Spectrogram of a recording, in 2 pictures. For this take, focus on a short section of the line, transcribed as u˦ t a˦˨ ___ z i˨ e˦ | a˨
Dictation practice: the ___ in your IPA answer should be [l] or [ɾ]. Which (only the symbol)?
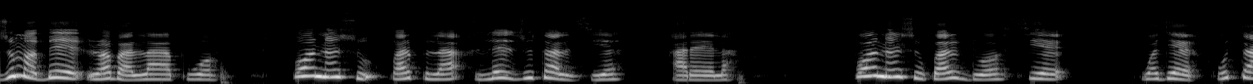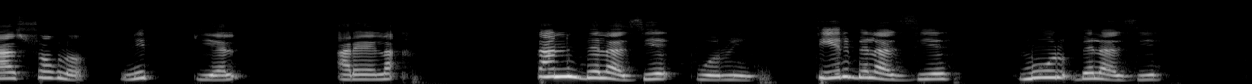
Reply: l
